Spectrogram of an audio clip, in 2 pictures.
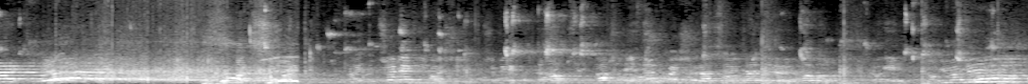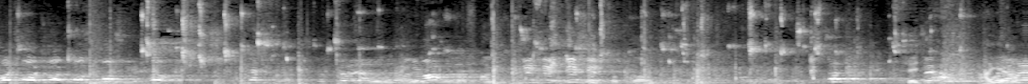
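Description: A basketball bounces on a wooden floor, echoing in a large hall.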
